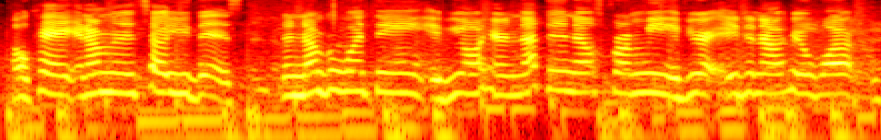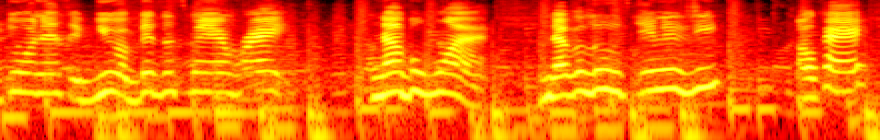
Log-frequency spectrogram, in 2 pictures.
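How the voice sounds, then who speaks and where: A woman from Maryland, USA, who owns an insurance agency, appears as a guest on a podcast for a casual chat. Her high-pitched, bright, forceful voice is brisk with fairly even intonation, and she's emphatic and punchy, repeating points for force over soft background music.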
